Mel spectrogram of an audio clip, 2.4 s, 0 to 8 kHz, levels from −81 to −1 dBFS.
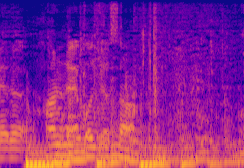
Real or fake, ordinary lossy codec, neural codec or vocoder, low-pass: fake; none; codec, 16 kHz, 16 kbps, FreqCodec, larger model; none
